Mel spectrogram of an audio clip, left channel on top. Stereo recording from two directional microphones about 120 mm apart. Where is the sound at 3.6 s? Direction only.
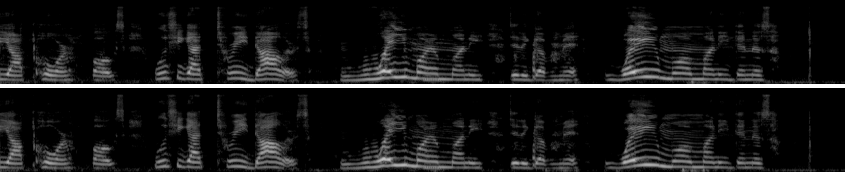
Centre (ahead or behind).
